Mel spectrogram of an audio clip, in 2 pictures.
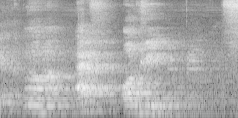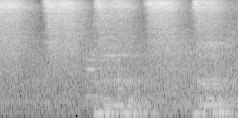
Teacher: उसमें हमारे अपर जो टीथ हैं वो लोअर लिप के साथ टच होते हैं, उसके करीब आते हैं, साउंड प्रोड्यूस होती है, तो ऐसे साउंड को हम लेबियो डेंटल साउंड कहते हैं।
